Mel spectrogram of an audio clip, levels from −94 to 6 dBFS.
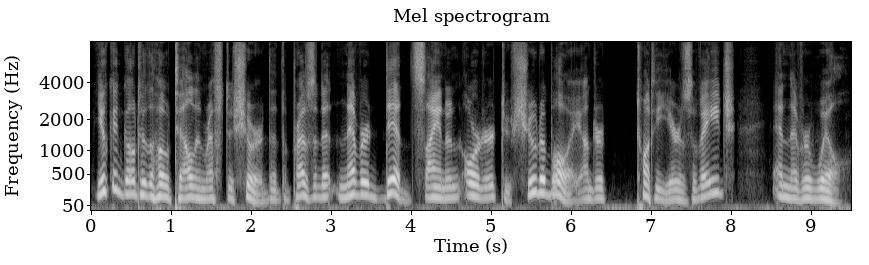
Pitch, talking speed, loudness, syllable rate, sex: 145 Hz, 185 wpm, -19 LUFS, 4.7 syllables/s, male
